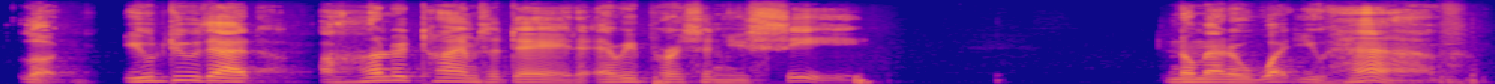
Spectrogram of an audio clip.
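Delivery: normal talking voice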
